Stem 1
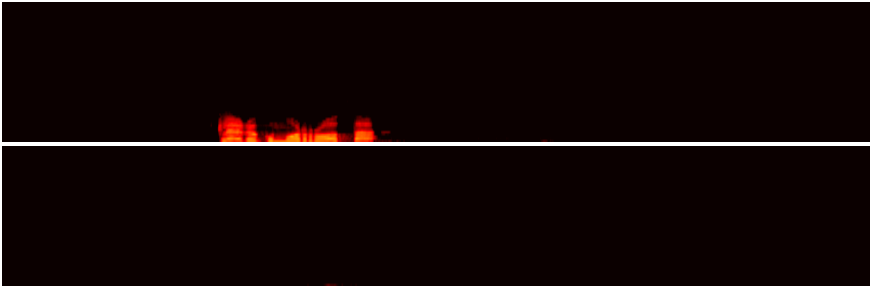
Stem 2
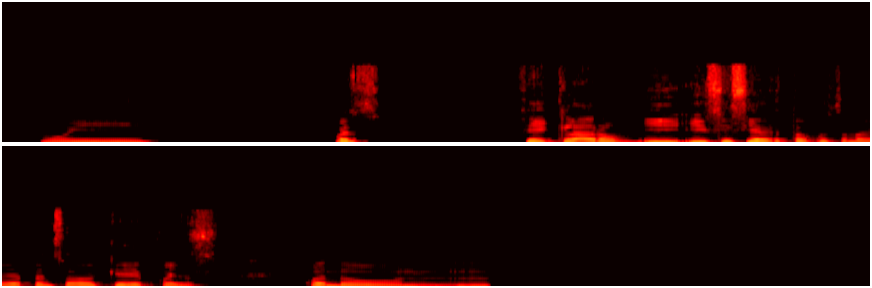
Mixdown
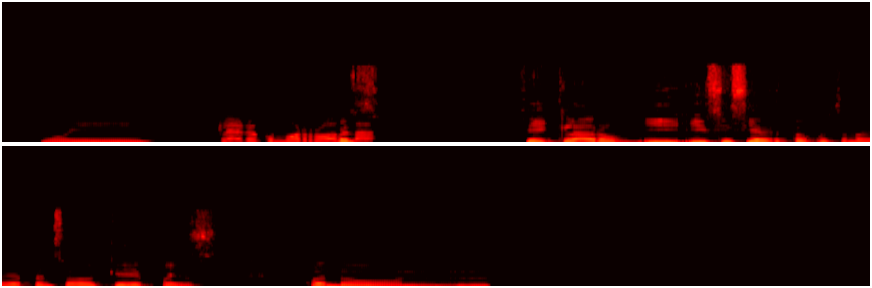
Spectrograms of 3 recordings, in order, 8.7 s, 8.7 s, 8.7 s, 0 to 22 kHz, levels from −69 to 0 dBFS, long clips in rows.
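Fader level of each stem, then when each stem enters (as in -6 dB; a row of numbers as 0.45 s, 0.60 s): -12.0 dB, -5.0 dB; 0.00 s, 0.00 s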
